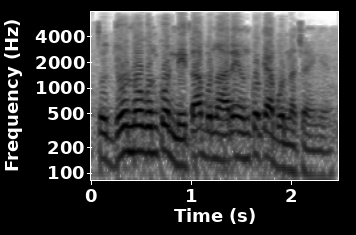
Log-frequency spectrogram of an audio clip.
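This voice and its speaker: A male interviewer putting questions to a politician, halting over fillers before he gets to the point. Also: on the high side, animated, a little mellow, a little hiss or hum, rough recording.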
